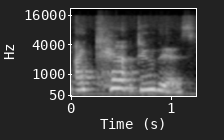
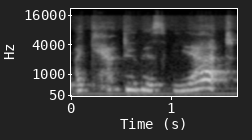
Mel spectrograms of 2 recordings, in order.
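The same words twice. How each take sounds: First: Said in the usual way. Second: Yet lifted at the end, said slowly; hopeful stress on yet. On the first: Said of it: "instead of saying". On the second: Shown as a demonstration. A worshipper reassured by God, stressing yet. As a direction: lean hopefully into the final word yet. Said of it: "you say".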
